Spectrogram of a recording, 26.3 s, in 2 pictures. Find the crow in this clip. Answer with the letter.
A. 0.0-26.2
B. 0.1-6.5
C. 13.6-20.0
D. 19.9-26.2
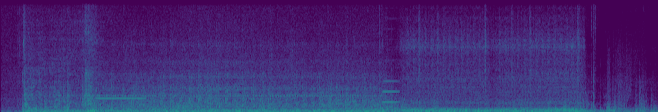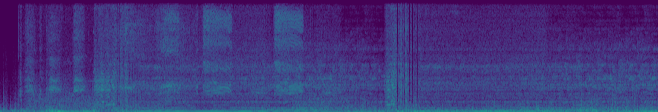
C.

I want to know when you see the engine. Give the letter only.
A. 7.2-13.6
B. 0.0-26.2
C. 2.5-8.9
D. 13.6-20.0
B.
